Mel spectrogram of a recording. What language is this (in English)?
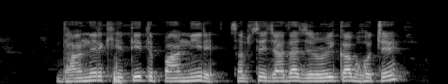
Magahi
